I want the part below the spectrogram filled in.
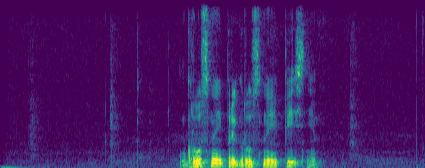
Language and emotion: Russian, neutral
